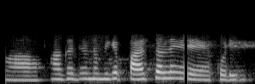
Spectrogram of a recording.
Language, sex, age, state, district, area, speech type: Kannada, female, 18-30, Karnataka, Tumkur, rural, conversation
